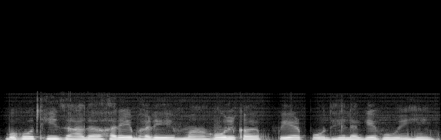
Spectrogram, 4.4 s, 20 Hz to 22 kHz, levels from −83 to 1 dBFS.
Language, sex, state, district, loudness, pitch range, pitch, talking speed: Hindi, female, Madhya Pradesh, Bhopal, -13 LUFS, 215-240 Hz, 220 Hz, 175 wpm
